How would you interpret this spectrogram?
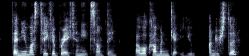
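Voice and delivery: ordinary delivery, nothing marked

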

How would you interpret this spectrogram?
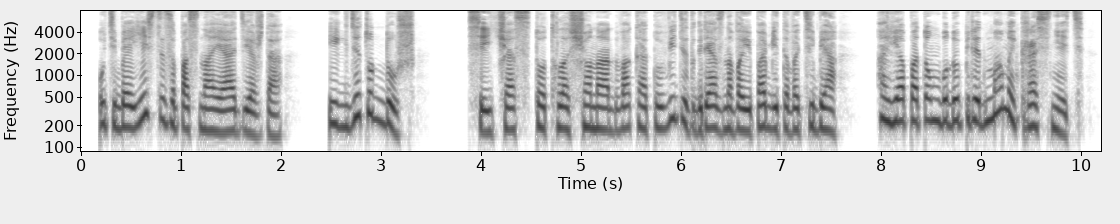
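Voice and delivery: plain reading voice

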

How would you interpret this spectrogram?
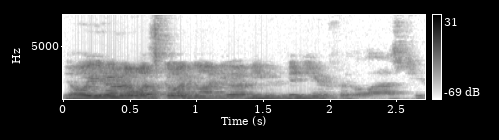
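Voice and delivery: mock-defensive delivery. Recapping a mother-son chat, acting out the distant son's reply: imitating a defensive son. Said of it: "he's all defensive".

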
